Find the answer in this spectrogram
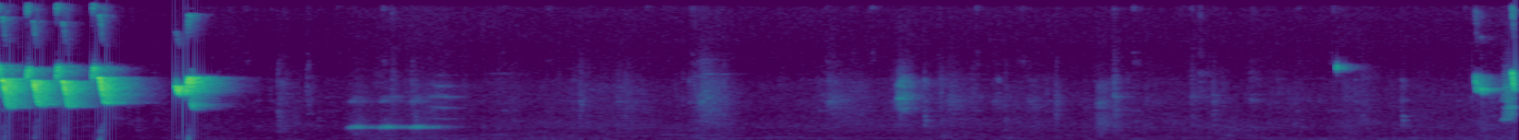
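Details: A European goldfinch (Carduelis carduelis), a song bird, opens with a quick burst of high, tinkling twitters, then a lower liquid trill and a few scattered thin notes over near silence.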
